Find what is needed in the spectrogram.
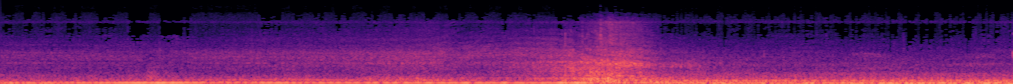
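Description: Ford Expedition driving on a rural road, heard through a windshield-mounted camera: steady low engine and tyre rumble, with a brief louder rush of noise about six seconds in.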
